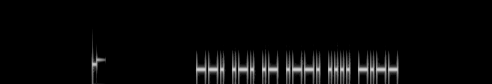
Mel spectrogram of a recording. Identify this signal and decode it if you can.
Morse code, heard as a keyed tone, about 38 wpm, 700 Hz. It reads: GRAPHY
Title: Multi-letter Phonemes Quick Fire 40wpm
